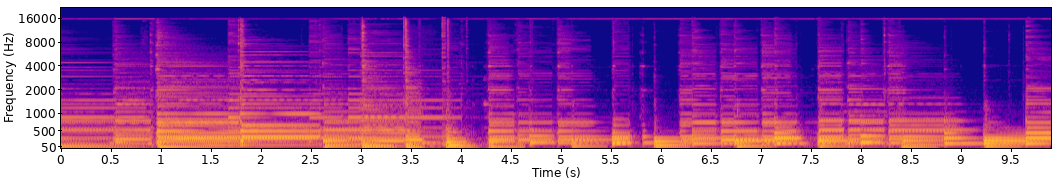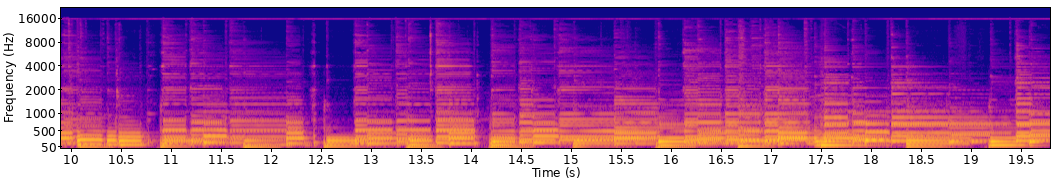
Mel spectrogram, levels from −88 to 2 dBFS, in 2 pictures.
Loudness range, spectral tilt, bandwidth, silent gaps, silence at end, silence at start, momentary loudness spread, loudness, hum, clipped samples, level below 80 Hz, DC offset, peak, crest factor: 3 LU; -8 dB/octave; 16.5 kHz; none; 0 s; 0 s; 6 LU; -18 LUFS; none; under 0.1%; -28 dBFS; under 0.1%; -2 dBFS; 16 dB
